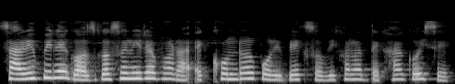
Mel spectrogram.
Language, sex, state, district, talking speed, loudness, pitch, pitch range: Assamese, female, Assam, Kamrup Metropolitan, 130 wpm, -17 LUFS, 240 Hz, 220-265 Hz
